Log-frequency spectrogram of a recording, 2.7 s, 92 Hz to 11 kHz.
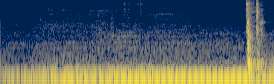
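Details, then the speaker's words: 1949 International 1-ton truck, sat about 50 years: slow labored starter groan, crank barely turning, engine seized, then partly frees up. "You can see the crank's just barely trying."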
